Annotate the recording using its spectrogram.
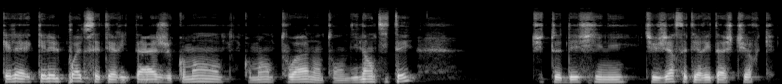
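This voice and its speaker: A man's voice: mid-range voice, fairly even intonation, normal speed, a little mellow, no room sound. A man interviewing a guest, rephrasing his questions as he probes. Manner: probing, restates and rephrases questions. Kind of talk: casual conversational interview.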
